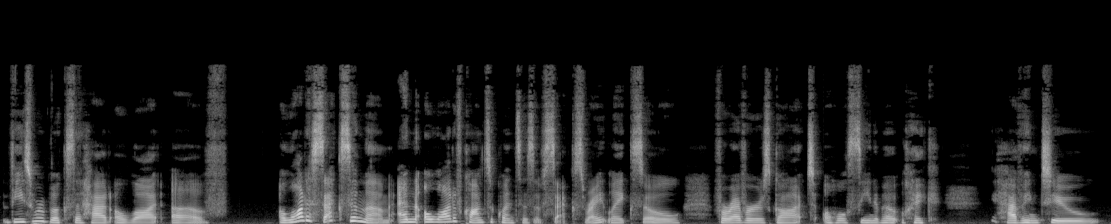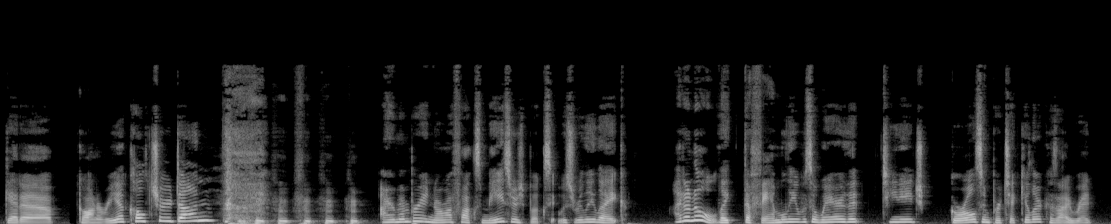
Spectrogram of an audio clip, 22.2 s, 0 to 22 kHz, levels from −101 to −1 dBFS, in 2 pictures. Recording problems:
none

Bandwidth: 15.5 kHz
